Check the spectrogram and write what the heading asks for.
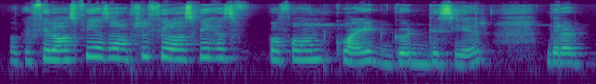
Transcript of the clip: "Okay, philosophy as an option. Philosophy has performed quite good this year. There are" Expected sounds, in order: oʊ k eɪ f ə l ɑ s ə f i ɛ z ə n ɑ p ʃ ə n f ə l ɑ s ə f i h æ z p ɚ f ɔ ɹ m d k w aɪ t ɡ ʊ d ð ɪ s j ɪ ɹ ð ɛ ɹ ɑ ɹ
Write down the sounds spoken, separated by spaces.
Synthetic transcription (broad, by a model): oʊ k eɪ f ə l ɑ s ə f i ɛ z ə n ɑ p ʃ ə l f ə l ɑ s ə f i h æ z p ɚ f ɔ ɹ m d k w aɪ t ɡ ʊ d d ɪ s j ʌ ɹ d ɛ ɹ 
